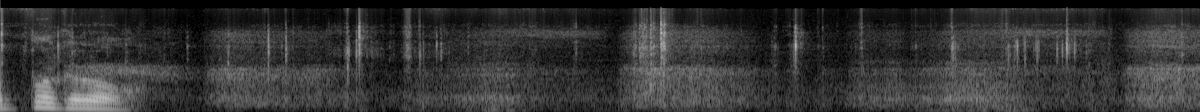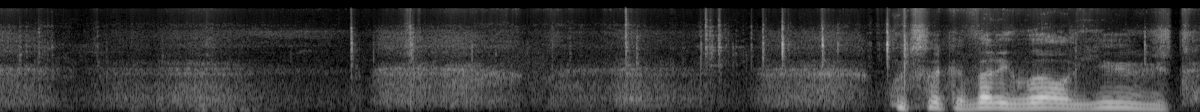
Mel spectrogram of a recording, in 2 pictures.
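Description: Tent poles click and rattle as they are fitted together.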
